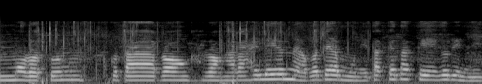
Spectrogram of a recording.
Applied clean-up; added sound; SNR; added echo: none; Crumpling, crinkling; 18 dB; reverberation time 0.2 s.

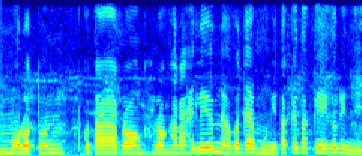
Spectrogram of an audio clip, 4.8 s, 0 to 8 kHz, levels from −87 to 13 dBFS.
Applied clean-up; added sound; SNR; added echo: none; none; none; none.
